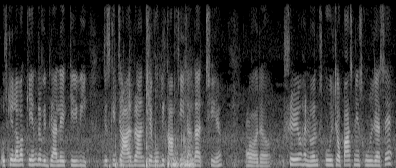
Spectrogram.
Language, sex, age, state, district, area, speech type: Hindi, female, 45-60, Rajasthan, Jodhpur, urban, spontaneous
